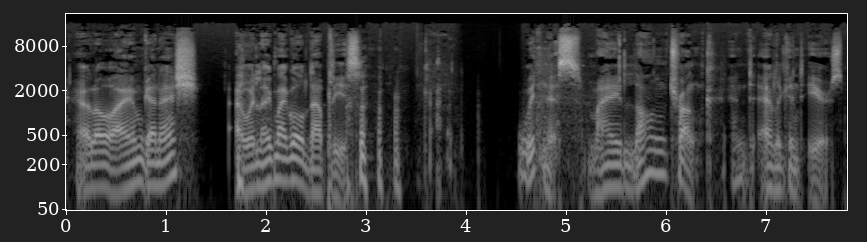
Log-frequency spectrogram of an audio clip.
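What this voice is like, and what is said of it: Impersonating Ganesh. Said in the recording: “I'm gonna impersonate Ganesh”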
